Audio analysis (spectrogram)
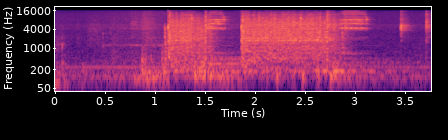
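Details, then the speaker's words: Craftsman 27-inch snowblower with a Briggs & Stratton 8hp OHV engine that was dead. The electric starter whirs, cuts out abruptly, catches briefly and drops out again. "well went off yes it just keeps doing that i think something just about happened we might have another starter"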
